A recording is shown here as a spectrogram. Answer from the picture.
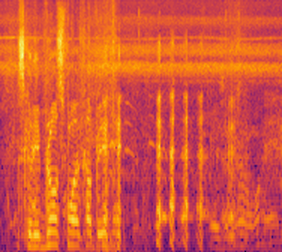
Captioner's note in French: rires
